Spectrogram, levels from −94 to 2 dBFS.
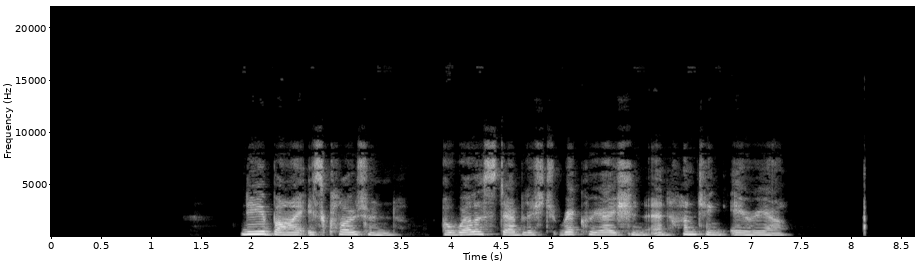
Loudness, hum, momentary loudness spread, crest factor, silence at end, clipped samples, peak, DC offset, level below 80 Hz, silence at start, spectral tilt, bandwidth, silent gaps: -19 LUFS; none; 15 LU; 18 dB; 1.3 s; under 0.1%; -2 dBFS; under 0.1%; -60 dBFS; 1.9 s; -5 dB/octave; 9.4 kHz; 3.85-3.91 s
